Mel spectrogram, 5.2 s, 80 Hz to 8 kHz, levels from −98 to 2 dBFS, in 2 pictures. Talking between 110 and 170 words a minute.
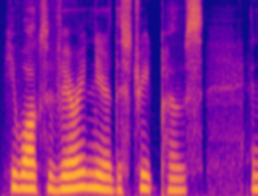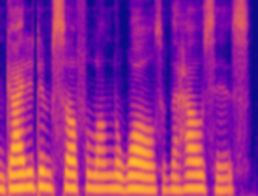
No: average, 185 wpm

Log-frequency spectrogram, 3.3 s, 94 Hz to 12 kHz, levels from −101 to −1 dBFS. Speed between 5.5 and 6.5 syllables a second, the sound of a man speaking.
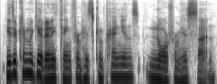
Yes: 5.8 syllables/s; male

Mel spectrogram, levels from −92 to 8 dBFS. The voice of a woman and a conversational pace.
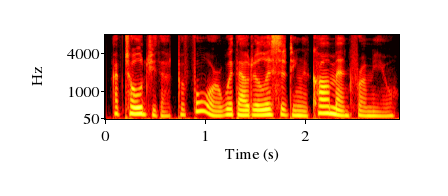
No: female; fast, 225 wpm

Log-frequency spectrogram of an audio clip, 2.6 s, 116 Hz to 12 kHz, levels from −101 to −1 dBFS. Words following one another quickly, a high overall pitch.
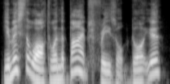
No: fast, 260 wpm; medium, 160 Hz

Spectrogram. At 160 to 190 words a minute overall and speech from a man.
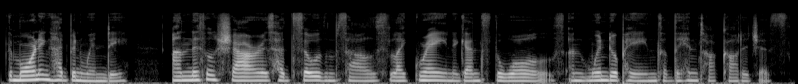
No: average, 175 wpm; female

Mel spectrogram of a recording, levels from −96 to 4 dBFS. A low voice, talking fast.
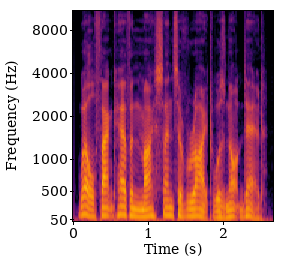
Yes: low, 105 Hz; fast, 225 wpm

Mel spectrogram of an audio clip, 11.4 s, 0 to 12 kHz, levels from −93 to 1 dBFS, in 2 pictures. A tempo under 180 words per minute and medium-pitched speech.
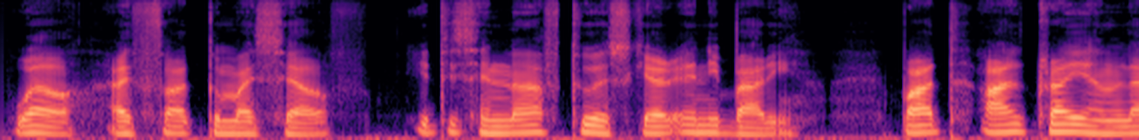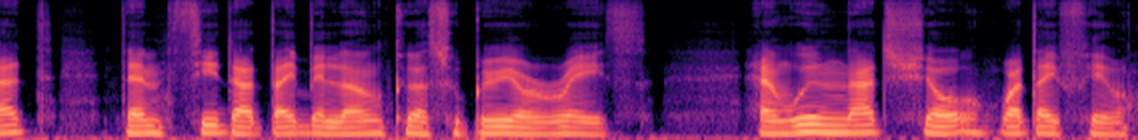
No: average, 170 wpm; low, 125 Hz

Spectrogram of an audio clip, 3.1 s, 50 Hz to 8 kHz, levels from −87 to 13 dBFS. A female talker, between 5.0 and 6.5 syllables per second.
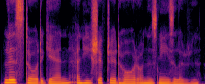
Yes: female; 5.7 syllables/s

